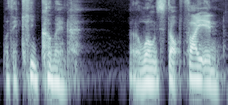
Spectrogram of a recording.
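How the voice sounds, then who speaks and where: A man's voice: mid-range voice, moderate pace, breathy edge. A man hosting his show, his voice stuffy and bunged up from a cold, talking energetically and jokily, tagging "all right?" onto his points. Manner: energetic and jokey, repeating "all right?" often. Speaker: show host and shop owner. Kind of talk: casual promotional monologue to camera.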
